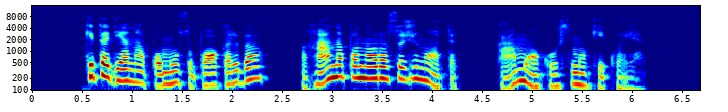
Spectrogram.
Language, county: Lithuanian, Šiauliai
